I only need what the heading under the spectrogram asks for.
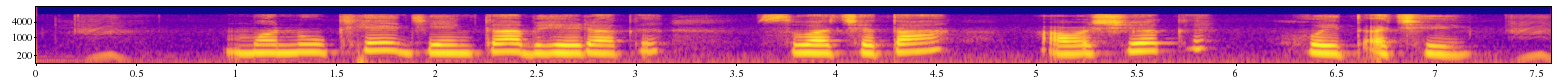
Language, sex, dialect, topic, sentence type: Maithili, female, Southern/Standard, agriculture, statement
